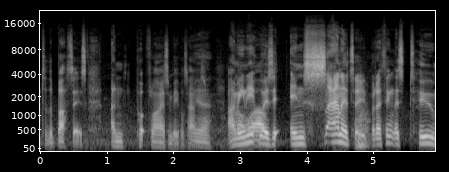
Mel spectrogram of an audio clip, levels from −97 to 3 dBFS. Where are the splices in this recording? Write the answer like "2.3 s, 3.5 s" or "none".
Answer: 4.9 s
